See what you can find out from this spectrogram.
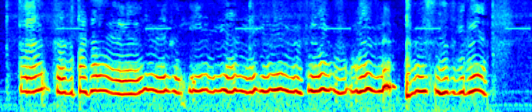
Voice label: mumbling

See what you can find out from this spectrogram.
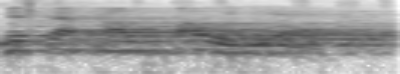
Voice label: yeah echo high pitch

